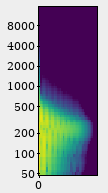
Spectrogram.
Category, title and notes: Instrument samples > Synths / Electronic
FATPLUCK 2 Bb
additive-synthesis, bass, fm-synthesis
